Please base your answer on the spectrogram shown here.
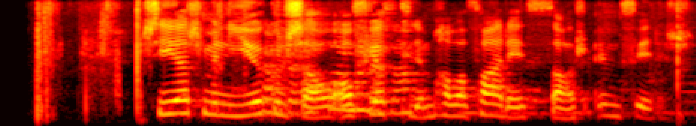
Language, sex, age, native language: Icelandic, male, 11, Icelandic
